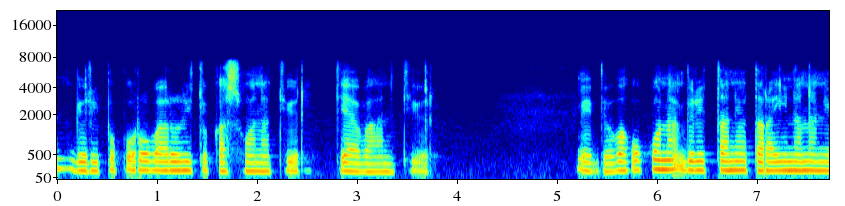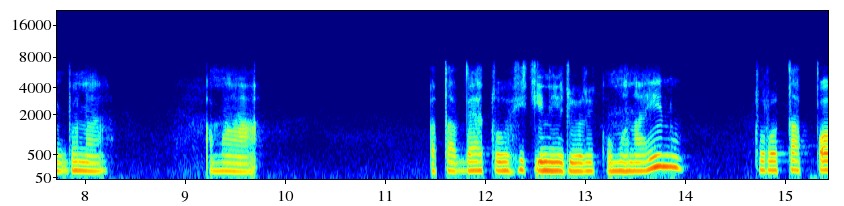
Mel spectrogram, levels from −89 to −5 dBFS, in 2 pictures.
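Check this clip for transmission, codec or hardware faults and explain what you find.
There is one fault, heard repeatedly. AMR comfort noise appears at 2.67–2.79, 3.93–5.19, 8.41–9.21, 9.91–11.45, 11.51–11.59 and 14.15–14.69 s. The sender judged the speech silent and stopped sending frames, so the receiver synthesised a steady, smooth noise in place of the real background. Each gap switches in and out abruptly. The underlying wideband AMR coding sounds clean, consistent with about 12.65 kbit/s.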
